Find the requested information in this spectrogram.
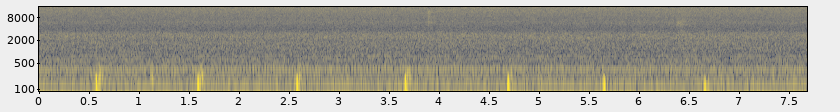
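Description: Soft, muffled, regular low thumps at about 60 a minute over a steady hum: Korotkoff phase IV.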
